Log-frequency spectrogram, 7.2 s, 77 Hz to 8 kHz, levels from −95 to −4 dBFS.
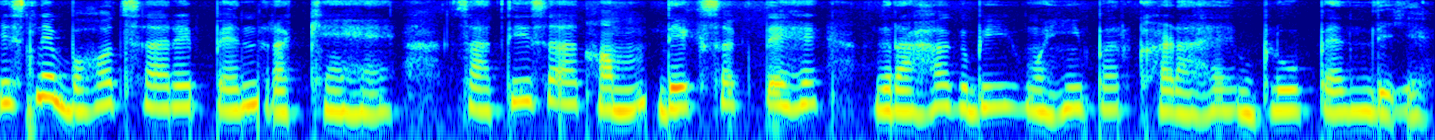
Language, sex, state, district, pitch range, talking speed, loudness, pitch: Hindi, female, Uttarakhand, Uttarkashi, 200-240 Hz, 185 wpm, -40 LUFS, 215 Hz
